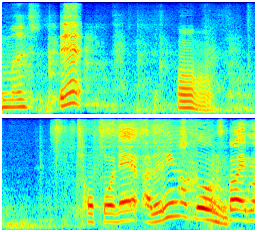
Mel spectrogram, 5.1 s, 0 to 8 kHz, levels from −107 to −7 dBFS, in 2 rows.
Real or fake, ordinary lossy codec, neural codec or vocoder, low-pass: fake; none; codec, 16 kHz, 0.8 kbps, ZipCodec; none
